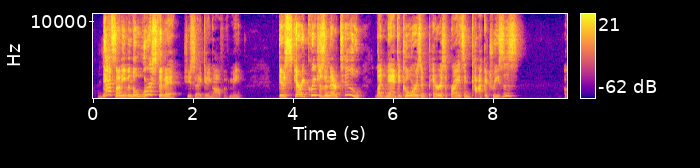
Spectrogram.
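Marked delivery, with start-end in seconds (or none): 0.1-1.8 high, loud, bouncy pony voice; high loud cheerful pony girl; bubbly Pinkie. A narrator's reading. 3.7-8.6 high, loud, bouncy pony voice; high loud cheerful pony girl; bubbly Pinkie. A narrator's reading.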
